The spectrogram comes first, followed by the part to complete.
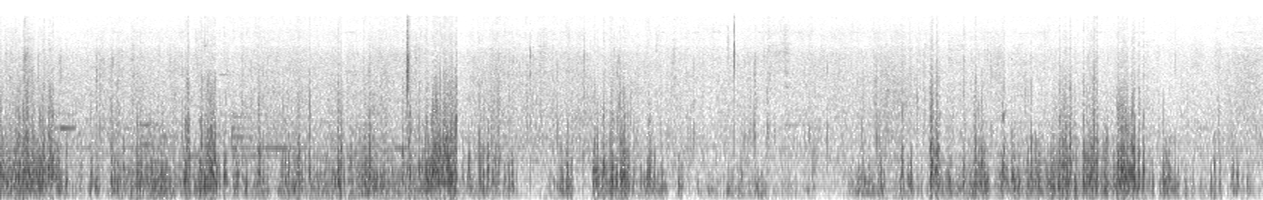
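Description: Wind gusting over the camera microphone in open ground, a rough, uneven rushing that swells and drops every second or so.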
